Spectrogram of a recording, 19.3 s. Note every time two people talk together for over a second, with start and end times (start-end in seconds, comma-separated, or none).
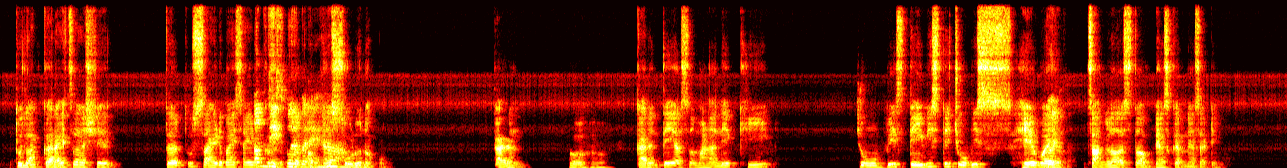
3.9-5.3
